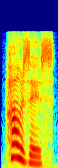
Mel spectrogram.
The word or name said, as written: houses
